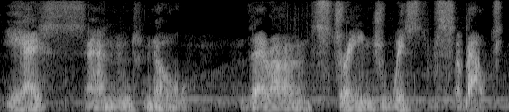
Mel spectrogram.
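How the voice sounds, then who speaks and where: An actor playing a sly, wry adventurer in a video game, with a dry, deliberate delivery. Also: male voice, extremely low pitch, expressive, full character voice. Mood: intrigued. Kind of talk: video game character dialogue. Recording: clear background ambience noise.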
